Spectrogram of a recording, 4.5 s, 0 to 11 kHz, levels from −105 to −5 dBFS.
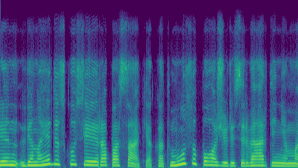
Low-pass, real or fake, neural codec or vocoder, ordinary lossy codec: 7.2 kHz; real; none; Opus, 16 kbps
